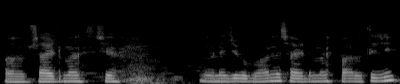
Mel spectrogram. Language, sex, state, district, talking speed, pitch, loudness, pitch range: Marwari, male, Rajasthan, Churu, 165 wpm, 140 Hz, -33 LUFS, 135-145 Hz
